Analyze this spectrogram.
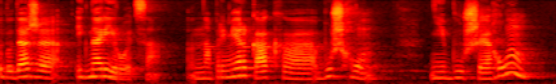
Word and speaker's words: Boucheron: Вот здесь как раз-таки буква «e» в середине читается бегло. Она как будто бы даже игнорируется. Например, как «boucheron». Не «boucheron», а «boucheron».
